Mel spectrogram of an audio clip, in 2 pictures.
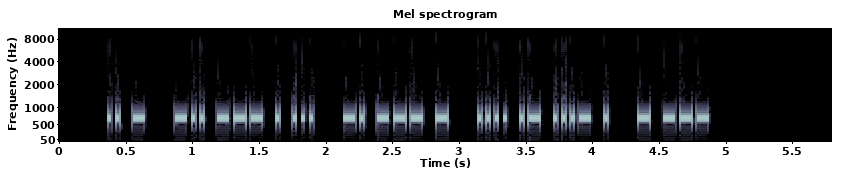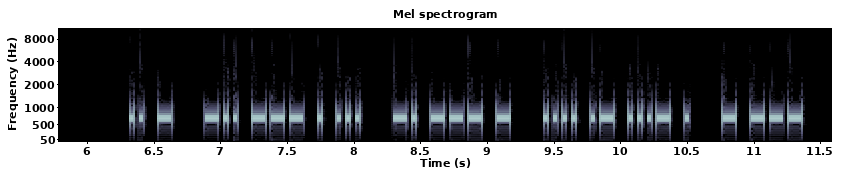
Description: Morse code, heard as a keyed tone, about 32 wpm, 700 Hz. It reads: IT DOES NOT HAVE TO IT DOES NOT HAVE TO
